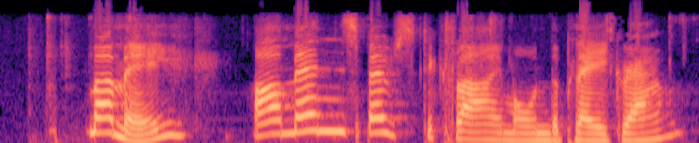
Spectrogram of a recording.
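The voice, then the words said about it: Child character voice with accent. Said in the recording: “Are you supposed to have that accent, Boston child?”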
